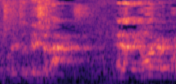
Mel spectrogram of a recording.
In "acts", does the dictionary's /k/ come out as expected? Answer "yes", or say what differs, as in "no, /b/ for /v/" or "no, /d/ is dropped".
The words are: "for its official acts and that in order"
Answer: no, /k/ is dropped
